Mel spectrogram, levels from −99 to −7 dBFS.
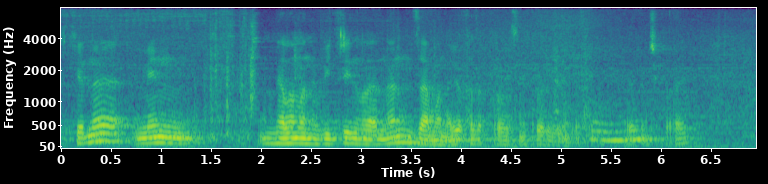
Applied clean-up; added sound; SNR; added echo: none; Truck; 16 dB; none.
